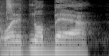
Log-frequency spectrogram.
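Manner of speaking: put-on Jamaican patois accent. Mid-conversation, one speaker suddenly answers in a Jamaican patois accent. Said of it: "why are you Jamaican now?".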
